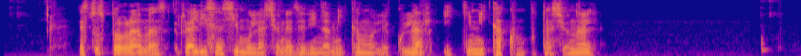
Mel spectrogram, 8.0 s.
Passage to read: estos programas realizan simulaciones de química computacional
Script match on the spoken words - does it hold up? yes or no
no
